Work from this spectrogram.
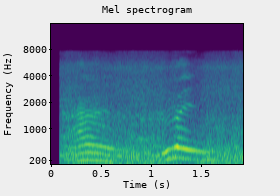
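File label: "an1wei4", Mandarin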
